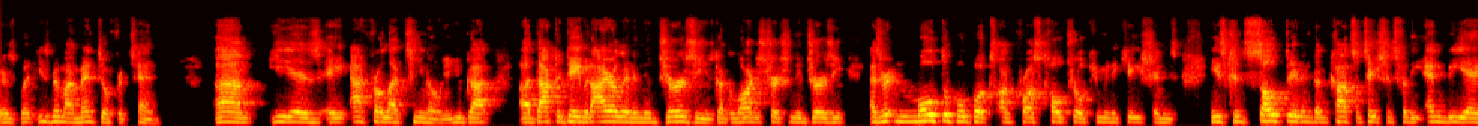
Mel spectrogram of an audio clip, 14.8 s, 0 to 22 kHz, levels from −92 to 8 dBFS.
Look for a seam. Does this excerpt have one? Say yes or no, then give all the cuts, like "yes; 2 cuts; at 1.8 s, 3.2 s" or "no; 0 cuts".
no; 0 cuts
